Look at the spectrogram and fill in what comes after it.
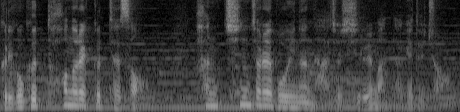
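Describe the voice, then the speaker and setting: Background music accompanies the man as he talks at a fairly slow pace. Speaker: radio host and voice actor. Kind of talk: quiet late-night radio horror storytelling. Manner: quiet, soft-spoken.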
